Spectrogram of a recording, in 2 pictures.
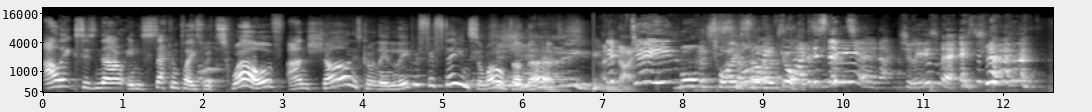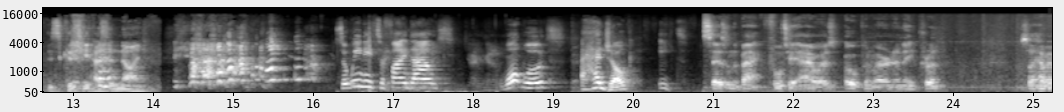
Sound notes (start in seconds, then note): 15.7 laughing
